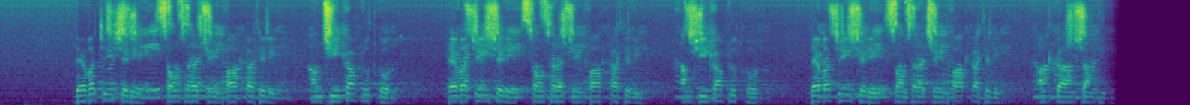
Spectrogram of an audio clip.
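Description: A man speaks calmly through a microphone, heard over loudspeakers in an echoing hall.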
